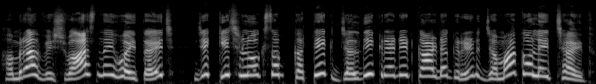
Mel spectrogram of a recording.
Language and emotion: Maithili, surprised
